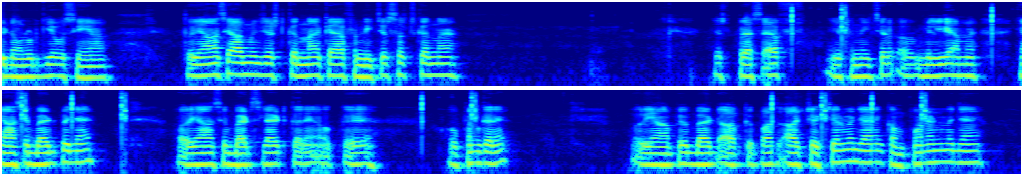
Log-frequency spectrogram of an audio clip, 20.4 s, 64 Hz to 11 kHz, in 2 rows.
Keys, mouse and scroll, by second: 1.4-1.7 scroll down 1, 6.9 f, 8.0 click, 14.5 click, 18.1 click.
